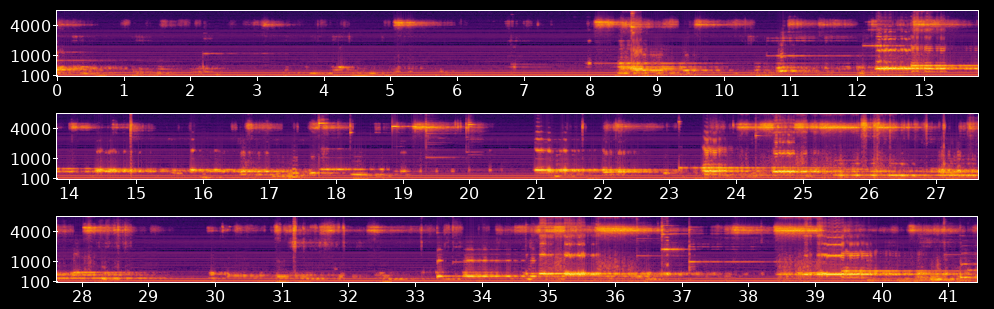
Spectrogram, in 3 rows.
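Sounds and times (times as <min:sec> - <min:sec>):
double mono vocoder recording: 0:00.0 - 0:41.4
tape machine: 0:07.9 - 0:15.1, 0:21.0 - 0:41.4
quartet of music boxes playing: 0:08.2 - 0:15.1, 0:17.7 - 0:20.2, 0:21.2 - 0:29.3, 0:33.4 - 0:41.4.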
